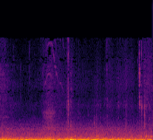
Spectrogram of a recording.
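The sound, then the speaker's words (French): A steady low rumble from inside a moving old Jaguar Sovereign car, the engine and road noise droning evenly with no voices, moderately loud throughout. “c'est la voiture de votre père Oui. Enfin, c'est la dernière qu'il ait eue.”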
